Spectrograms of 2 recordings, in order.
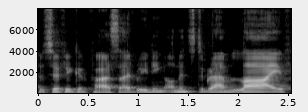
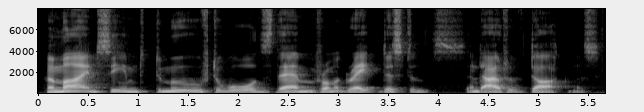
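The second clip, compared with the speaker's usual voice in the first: usual speaking voice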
